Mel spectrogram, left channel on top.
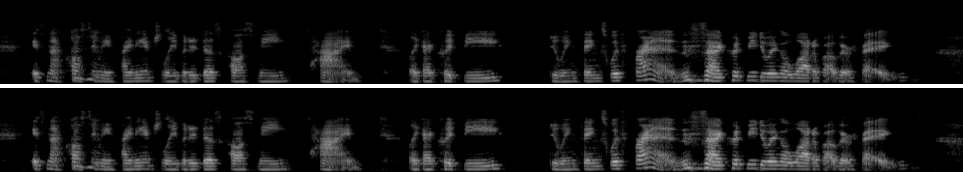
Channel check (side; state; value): left; quieter; 3.0 dB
